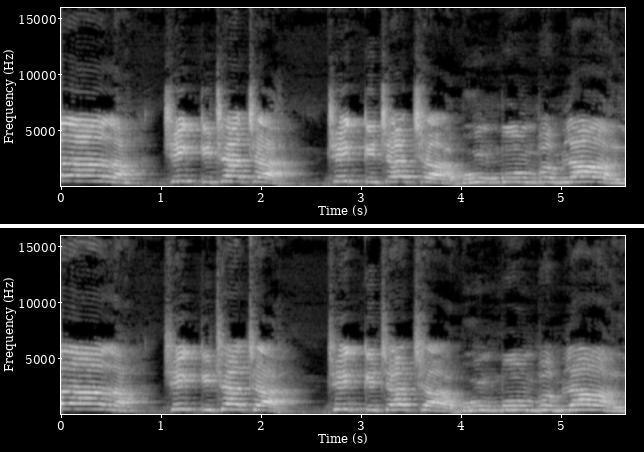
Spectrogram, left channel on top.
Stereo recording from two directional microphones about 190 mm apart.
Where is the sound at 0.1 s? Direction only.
15° right (ahead or behind).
